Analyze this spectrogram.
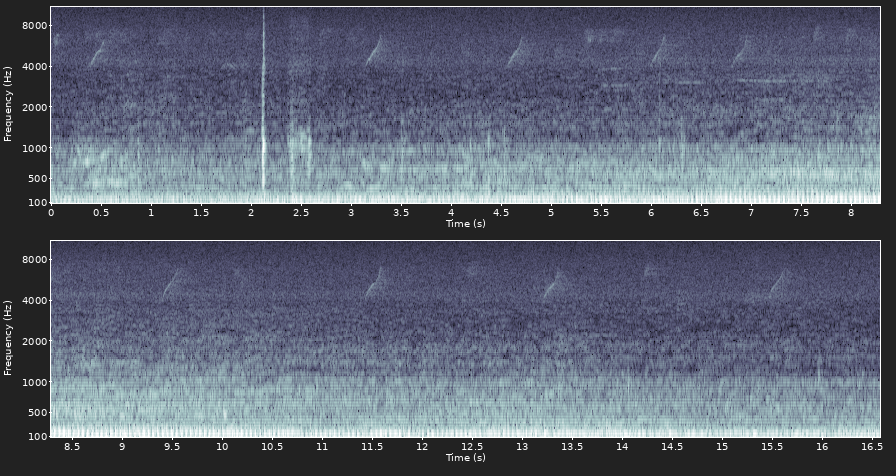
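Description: Low rumble of a passing motor vehicle, swelling to its loudest about halfway through and easing off again. Faint short high chirps repeat about once a second, and there is a single sharp click about two seconds in.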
